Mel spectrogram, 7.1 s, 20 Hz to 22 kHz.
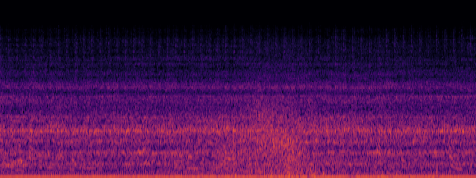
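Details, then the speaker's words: Porsche 944 petrol, first start after sitting since the late 1990s: engine idles smoothly with a steady low rumble and even, unbroken beat, sounding healthy; normal idle. "What do we think about the engine sound? Sounds pretty damn good for sitting. Sounds healthy."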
